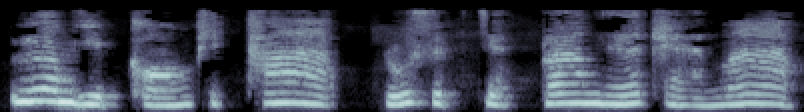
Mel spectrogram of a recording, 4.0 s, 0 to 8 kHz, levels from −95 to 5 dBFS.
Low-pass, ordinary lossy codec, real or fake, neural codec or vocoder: 7.2 kHz; MP3, 24 kbps; fake; codec, 32 kHz, 1.9 kbps, SNAC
